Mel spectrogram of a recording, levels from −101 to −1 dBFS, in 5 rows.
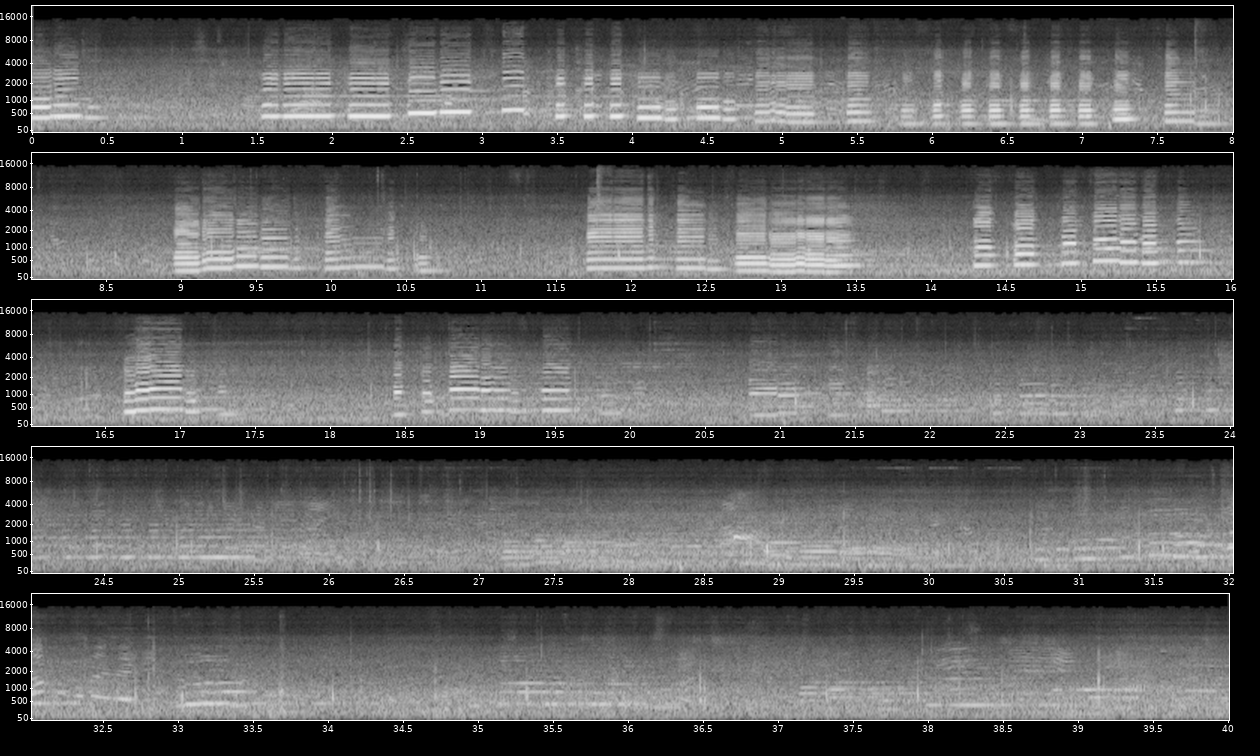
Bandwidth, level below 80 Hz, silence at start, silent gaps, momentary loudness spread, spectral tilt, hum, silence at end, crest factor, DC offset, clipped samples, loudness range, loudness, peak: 14 kHz; -56 dBFS; 0 s; none; 17 LU; -5.5 dB/octave; none; 0 s; 20 dB; under 0.1%; under 0.1%; 12 LU; -21 LUFS; -2 dBFS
